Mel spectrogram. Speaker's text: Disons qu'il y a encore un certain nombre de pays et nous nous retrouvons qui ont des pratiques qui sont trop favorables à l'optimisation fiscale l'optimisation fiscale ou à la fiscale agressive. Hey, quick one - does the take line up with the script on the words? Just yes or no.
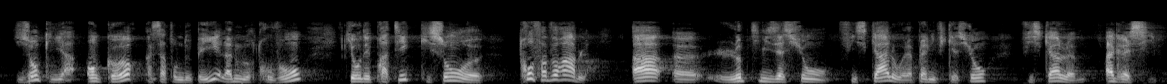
no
